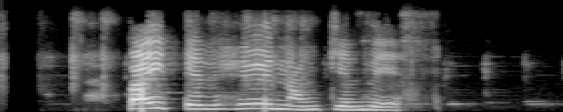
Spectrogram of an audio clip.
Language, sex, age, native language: Icelandic, female, 7, Icelandic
